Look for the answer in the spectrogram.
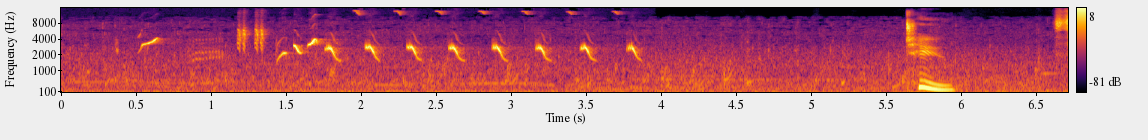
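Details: Common Nightingale song, a species whose males usually sing at night: a few scratchy opening notes, then a quick run of about eight clear, falling whistles, followed by a sharp downward-sweeping sound near the end.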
